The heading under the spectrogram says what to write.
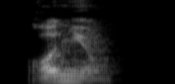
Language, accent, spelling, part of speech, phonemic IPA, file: French, France, rognon, noun, /ʁɔ.ɲɔ̃/, LL-Q150 (fra)-rognon.wav
- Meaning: kidney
